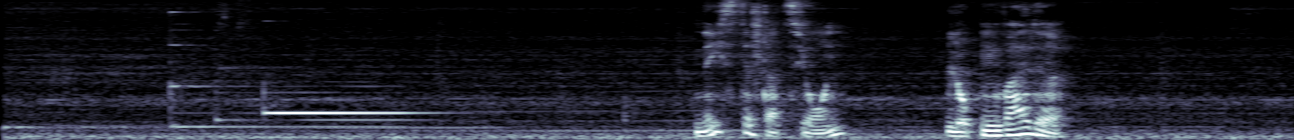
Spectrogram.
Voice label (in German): bahnansage; luckenwalde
